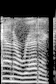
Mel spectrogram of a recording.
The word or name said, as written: anoretic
